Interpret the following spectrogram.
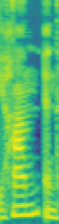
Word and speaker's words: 하나: The Koreans also say han and hana for the concept of 1, but they are not strictly tied to this character.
